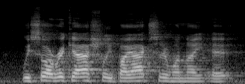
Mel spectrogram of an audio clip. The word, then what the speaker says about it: Astley: Big Yellow Rebel, I was telling a story how we saw Rick Astley by accident one night at 1018, which was Roxy.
